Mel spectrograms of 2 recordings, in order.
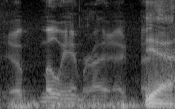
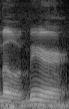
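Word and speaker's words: Mo Amer: and mo Amir back when it was wow Mo ammer I screw the pronunciation of it it's all right which is weird cuz back then we all called him moir everybody called him that and now like were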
